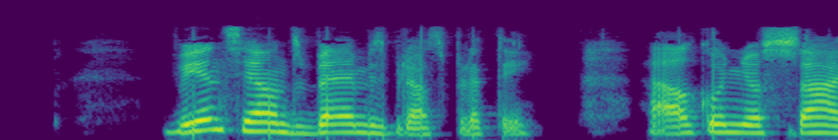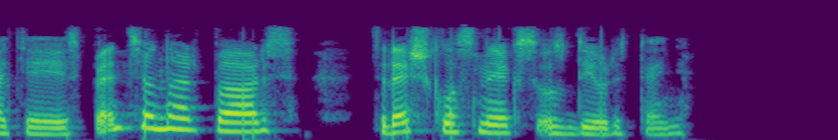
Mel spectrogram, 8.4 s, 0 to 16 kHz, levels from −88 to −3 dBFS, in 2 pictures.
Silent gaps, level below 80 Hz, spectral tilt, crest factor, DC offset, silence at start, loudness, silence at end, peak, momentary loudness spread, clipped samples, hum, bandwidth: 2.72-2.88 s, 5.95-6.04 s; -54 dBFS; -4.5 dB/octave; 18 dB; under 0.1%; 0.8 s; -17 LUFS; 0.75 s; 0 dBFS; 14 LU; under 0.1%; none; 8 kHz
